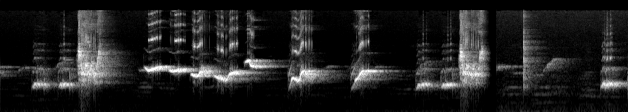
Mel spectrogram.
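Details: Varied white-rumped shama song meant to set other birds singing: low paired whistles, harsh sharp notes, and bright sustained whistled phrases that step up and down in pitch.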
